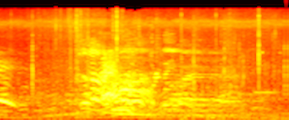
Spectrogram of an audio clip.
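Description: Men shout excitedly outdoors.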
